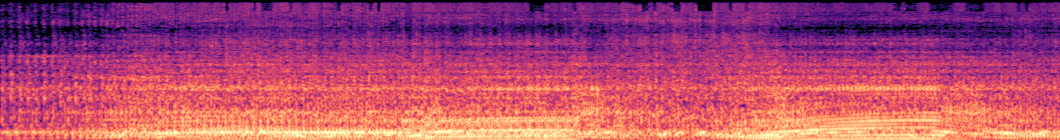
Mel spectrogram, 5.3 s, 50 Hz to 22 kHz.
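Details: Older Mercury outboard, likely 1980s, fiberglass hood, likely 9.8 hp, new impeller and gear oil; small two-stroke buzzes steadily, revving up and down cleanly with smooth pitch changes and no misses; normal running.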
